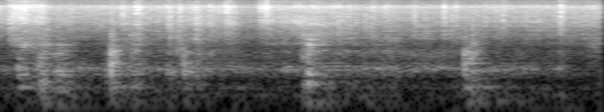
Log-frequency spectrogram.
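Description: Egg tortilla frying in a pan over a very low flame, a faint steady sizzle, with a few light knocks.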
